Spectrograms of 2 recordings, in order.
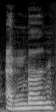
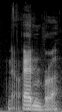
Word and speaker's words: Edinburgh: like no it's actually pronounced glasgow um like americans say like uh edinburgh but it's like edinburgh yeah it's edinburgh yeah uh so yes edinburgh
